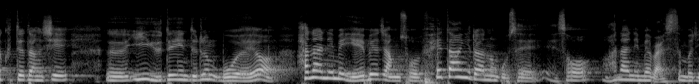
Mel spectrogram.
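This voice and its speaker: A woman's voice: mid-range voice, a little mellow. A middle-aged woman pastor preaching a sermon, telling a story vividly and asking the congregation rhetorical questions.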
